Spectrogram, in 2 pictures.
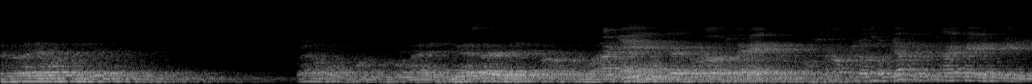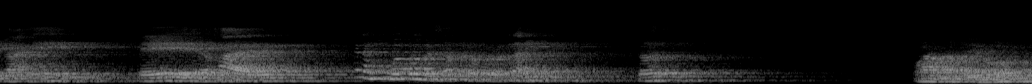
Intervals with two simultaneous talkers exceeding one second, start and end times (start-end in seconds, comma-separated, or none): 5.7-8.3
